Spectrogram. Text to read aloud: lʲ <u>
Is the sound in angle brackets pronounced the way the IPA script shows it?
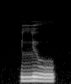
yes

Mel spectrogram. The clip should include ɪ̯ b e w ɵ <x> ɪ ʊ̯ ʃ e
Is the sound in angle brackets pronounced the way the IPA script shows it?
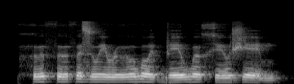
yes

